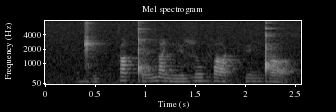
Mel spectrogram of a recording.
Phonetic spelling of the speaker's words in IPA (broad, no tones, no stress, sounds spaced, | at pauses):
ɡ͡ǁ ɯ kː ɑ ǃ u n ɑ ɲ y ɮ u f ɑ kː y ŋ͡ǃ ɑ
